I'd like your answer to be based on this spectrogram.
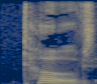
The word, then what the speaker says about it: toves: The I in Slithy is long, as in writhe, and Toves is pronounced as to rhyme with groves.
